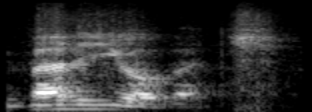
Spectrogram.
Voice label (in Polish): "waryjowac", kurpie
